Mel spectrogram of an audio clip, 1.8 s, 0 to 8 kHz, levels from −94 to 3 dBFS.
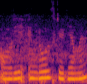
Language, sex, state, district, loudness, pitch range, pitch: Hindi, female, Bihar, Bhagalpur, -25 LUFS, 200-225 Hz, 215 Hz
